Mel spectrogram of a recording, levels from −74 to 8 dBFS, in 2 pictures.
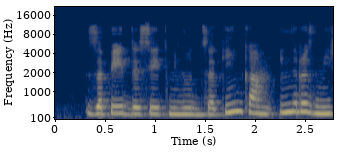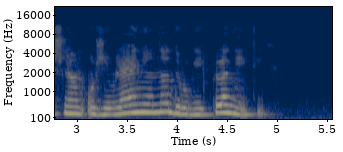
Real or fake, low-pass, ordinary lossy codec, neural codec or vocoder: real; 10.8 kHz; Opus, 24 kbps; none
